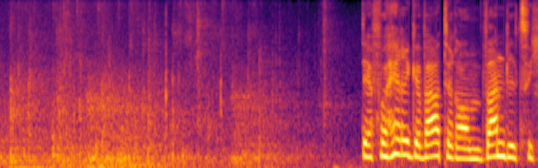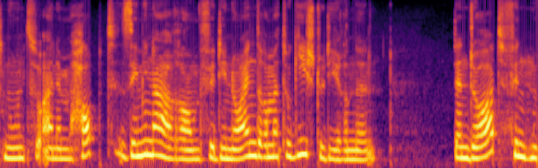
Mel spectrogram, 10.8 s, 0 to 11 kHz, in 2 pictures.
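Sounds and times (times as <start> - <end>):
footsteps climbing stairs with hard knocking treads: 0.0 - 4.2
speech: 3.6 - 9.2, 10.0 - 10.7.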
